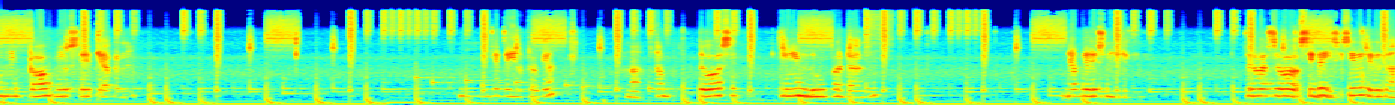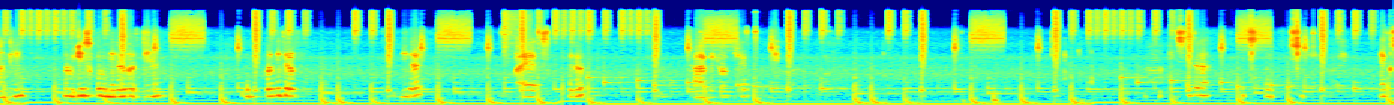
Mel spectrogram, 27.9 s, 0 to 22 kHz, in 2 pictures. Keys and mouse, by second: 0.6 g, 2.9 r, 5.2 Tab, 7.5 ctrl+r, 12.4 1, 13.1 Tab, 15.4-17.9 drag, 18.9-21.0 drag, 22.7 KP_1, 24.4 KP_3, 24.7 KP_9, 26.6 g.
